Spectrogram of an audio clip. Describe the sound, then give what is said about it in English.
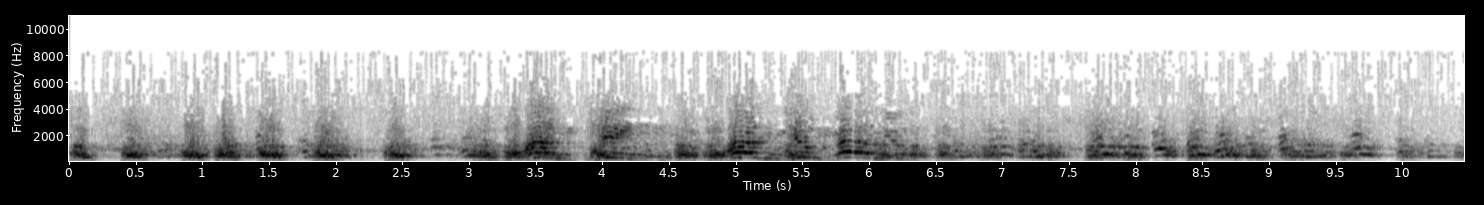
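King, an Eskimo sled lead dog from The Challenge of the Yukon, barks loudly and excitedly, a rapid run of sharp barks and yips mixed with whining howls, continuing without pause for about ten seconds, blazing a trail through storm and snow. “Underdog King, swiftest and strongest of Eskimo lead dogs, blazes a trail through storm and snow for Sergeant Preston as he meets the challenge of the Yukon.”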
